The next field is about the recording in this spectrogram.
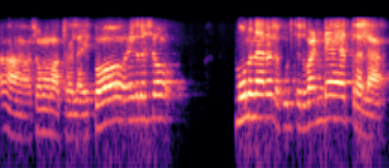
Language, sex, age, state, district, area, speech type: Malayalam, male, 18-30, Kerala, Kasaragod, rural, conversation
